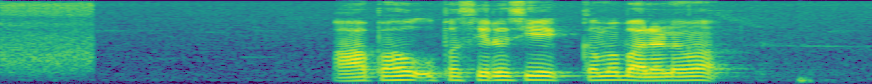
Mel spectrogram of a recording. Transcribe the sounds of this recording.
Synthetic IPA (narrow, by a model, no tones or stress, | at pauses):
aːpaɦuupəsiɾəsijəekːəməbalənəʋa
